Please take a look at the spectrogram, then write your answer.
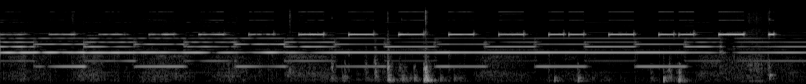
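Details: Apollo addressable fire alarm system test, landing detector on Zone 3 tripped: repeating high two-tone electronic sounder pattern, steady and loud, pulsing about twice a second; sounders working correctly.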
